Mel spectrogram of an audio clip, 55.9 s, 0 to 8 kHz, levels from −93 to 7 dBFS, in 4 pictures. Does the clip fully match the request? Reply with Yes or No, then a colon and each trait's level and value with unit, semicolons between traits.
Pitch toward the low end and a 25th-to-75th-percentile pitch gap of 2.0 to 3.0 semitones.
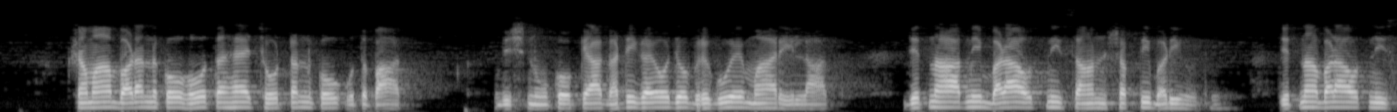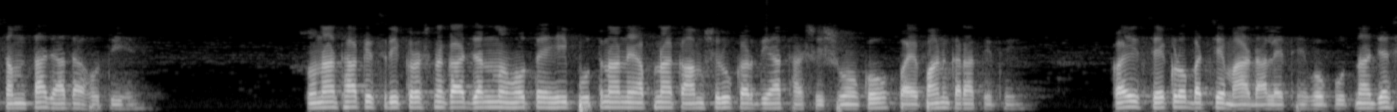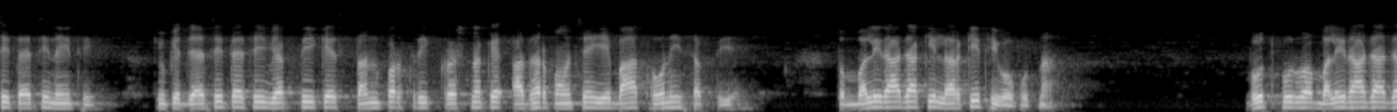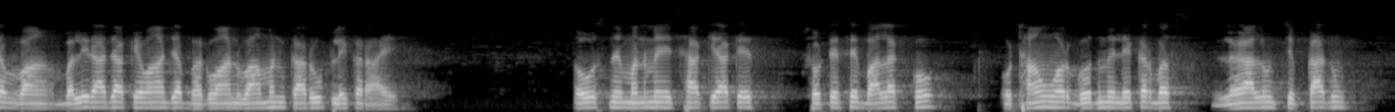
Yes: low, 130 Hz; narrow, 2.5 semitones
